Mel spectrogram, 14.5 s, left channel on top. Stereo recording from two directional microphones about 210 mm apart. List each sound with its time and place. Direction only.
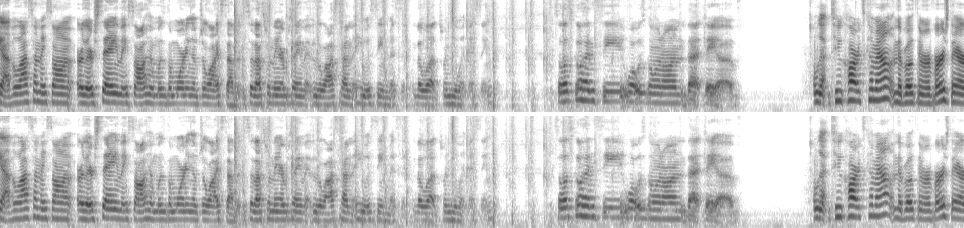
0.0 s speech: 40° left (ahead or behind)
6.7 s speech: 15° left (ahead or behind)
8.4 s speech: 35° left (ahead or behind)
12.1 s speech: 35° left (ahead or behind)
